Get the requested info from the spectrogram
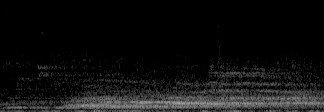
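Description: Voices echoing in a gymnasium, growing louder about a second in and held for a couple of seconds, over faint thuds of players' footsteps on the hardwood court.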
